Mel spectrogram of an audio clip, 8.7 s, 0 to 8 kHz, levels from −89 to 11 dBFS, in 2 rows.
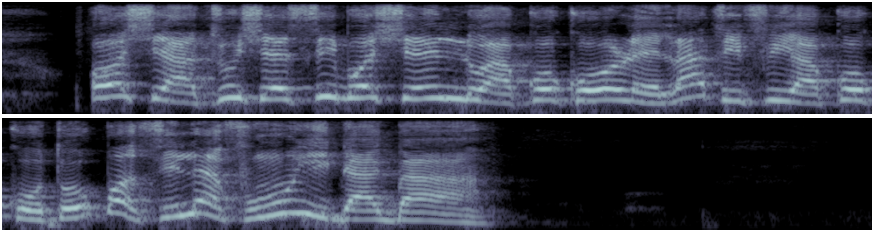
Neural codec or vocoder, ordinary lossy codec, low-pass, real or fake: vocoder, 24 kHz, 100 mel bands, Vocos; none; 7.2 kHz; fake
